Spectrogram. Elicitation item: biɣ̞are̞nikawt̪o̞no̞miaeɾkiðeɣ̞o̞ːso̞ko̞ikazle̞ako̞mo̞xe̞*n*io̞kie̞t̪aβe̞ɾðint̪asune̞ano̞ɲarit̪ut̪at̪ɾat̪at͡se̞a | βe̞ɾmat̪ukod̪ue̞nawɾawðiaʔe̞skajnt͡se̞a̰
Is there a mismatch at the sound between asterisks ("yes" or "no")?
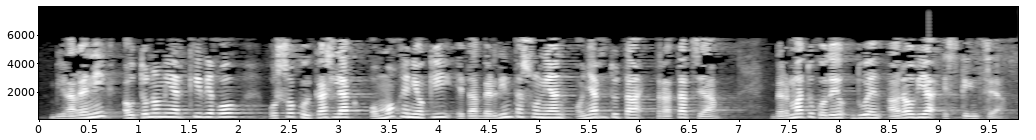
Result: no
